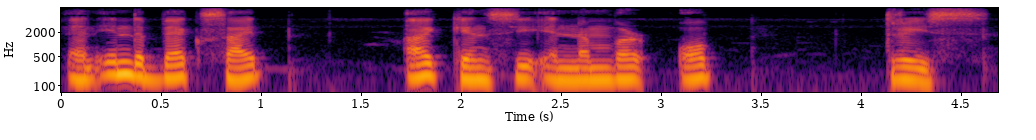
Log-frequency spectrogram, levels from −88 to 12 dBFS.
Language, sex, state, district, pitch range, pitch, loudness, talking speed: English, male, Arunachal Pradesh, Longding, 135-155 Hz, 145 Hz, -16 LUFS, 140 wpm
